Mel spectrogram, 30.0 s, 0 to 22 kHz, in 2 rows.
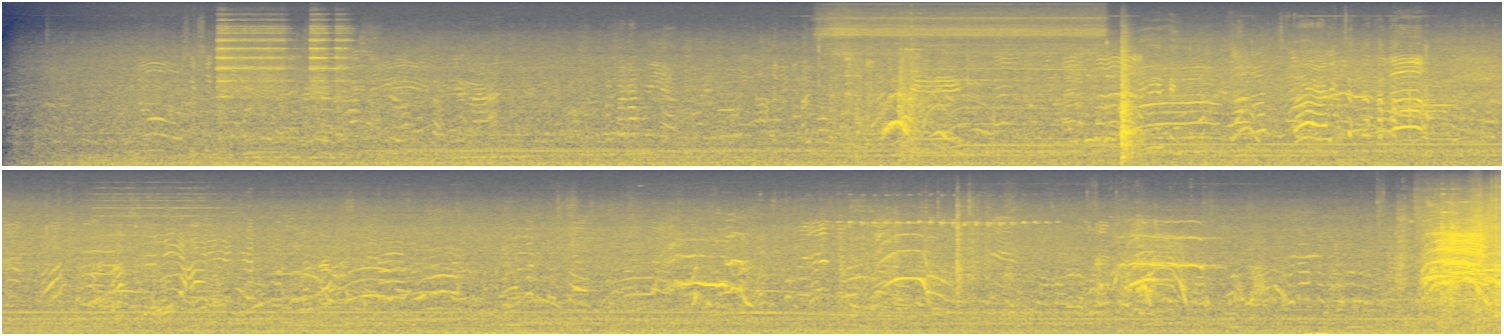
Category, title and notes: Soundscapes > Other
250805 194455 Kids enjoying the Drop Tower
Kids enjoying the drop tower. Recorded in August 2025, at the outdoor area of Mall Of Asia (manila, Philippines), with a Zoom H5studio (built-in XY microphones). Fade in/out applied in Audacity.
ambience, amusement, atmosphere, children, drop-tower, fairground, field-recording, fun, funfair, funny, kids, laugh, laughing, Manila, Philippines, scream, screaming, shout, shouting, soundscape, teen-agers, yell, yelling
